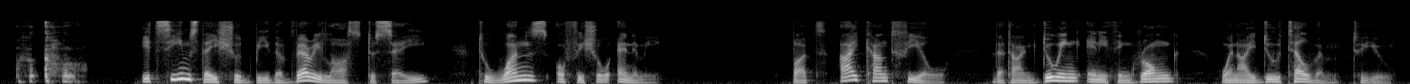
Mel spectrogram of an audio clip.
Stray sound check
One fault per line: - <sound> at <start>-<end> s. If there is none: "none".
- cough at 0.1-0.9 s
